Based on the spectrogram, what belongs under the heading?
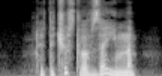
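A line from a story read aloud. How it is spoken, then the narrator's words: Mutter. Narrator (Russian): пробормотала я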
